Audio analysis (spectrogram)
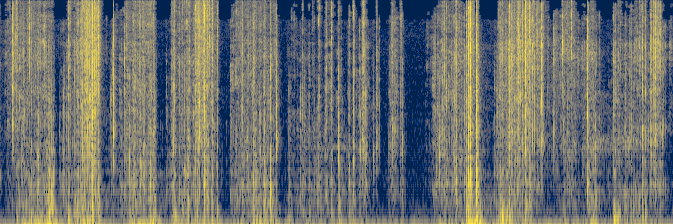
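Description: A blue folding fan of paper pleats and carved wooden ribs is held close and folded and unfolded by fingertips and nails. Its pleats crinkle and rustle in quick, uneven bursts of bright, papery crackle with soft taps. A steady low hum runs underneath.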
